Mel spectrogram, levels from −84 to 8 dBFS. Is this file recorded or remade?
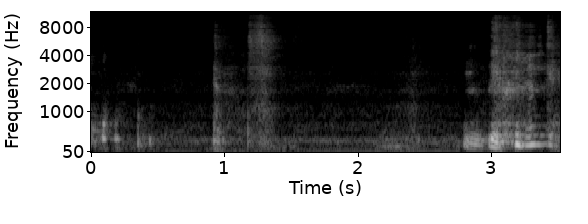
remade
